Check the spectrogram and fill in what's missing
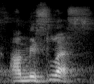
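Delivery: "missless" in Eastern European Yiddish pronunciation; very Yiddish accent. Shown as a demonstration. Teacher modelling a word for class, very Yiddish accent. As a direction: say "missless" with S sounds, Yiddish style. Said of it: "pronounced with a very Yiddish accent".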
